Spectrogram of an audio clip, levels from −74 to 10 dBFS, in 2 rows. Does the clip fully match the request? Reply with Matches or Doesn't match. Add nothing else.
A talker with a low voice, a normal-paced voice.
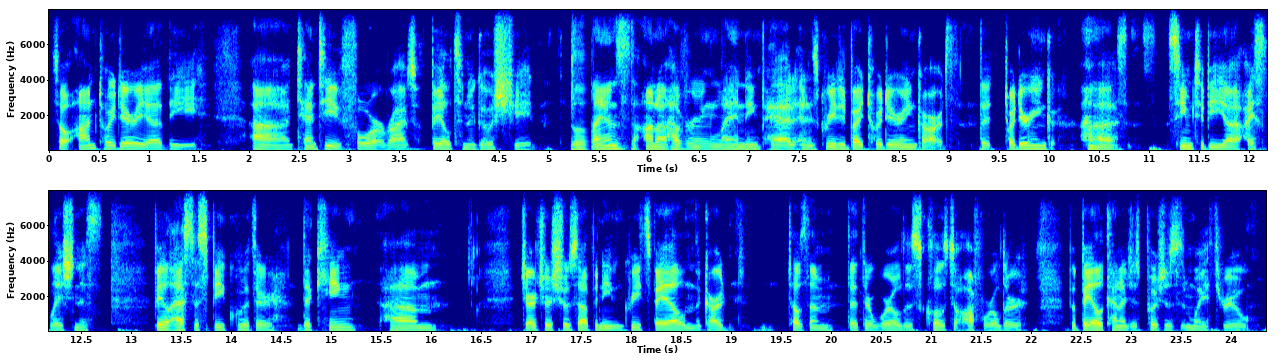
Matches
